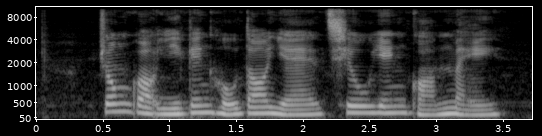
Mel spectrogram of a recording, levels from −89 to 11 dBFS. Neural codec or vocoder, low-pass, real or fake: codec, 44.1 kHz, 7.8 kbps, Pupu-Codec; 9.9 kHz; fake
